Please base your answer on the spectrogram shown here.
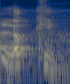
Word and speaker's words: লক্ষ্মী: তাহলে দেখো সংস্কৃততে এর উচ্চারণ হয় লক্ষ্মী, কিন্তু বাংলাতে এর উচ্চারণ লক্ষ্মী হয় কি, বাংলাতে এর উচ্চারণ হলো লক্ষ্মী, লক্ষ্মী। বাংলাতে এই মটা তখন উঠে যায়, লক্ষ্মী, লক্ষ্মী।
